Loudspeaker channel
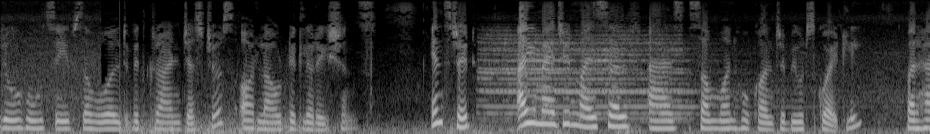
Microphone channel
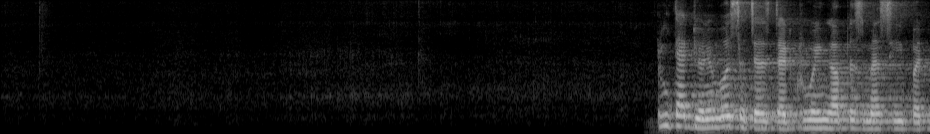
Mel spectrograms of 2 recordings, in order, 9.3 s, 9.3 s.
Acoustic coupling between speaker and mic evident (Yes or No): No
